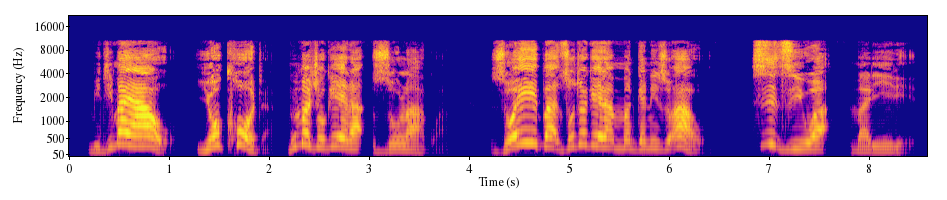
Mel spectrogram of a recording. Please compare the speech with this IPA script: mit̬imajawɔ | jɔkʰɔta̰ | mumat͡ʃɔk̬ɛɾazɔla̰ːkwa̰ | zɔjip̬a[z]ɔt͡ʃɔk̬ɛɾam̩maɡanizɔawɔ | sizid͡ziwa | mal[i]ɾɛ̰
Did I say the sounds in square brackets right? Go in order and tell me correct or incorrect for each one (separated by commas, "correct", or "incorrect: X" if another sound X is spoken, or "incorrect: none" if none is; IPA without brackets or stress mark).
correct, incorrect: iː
